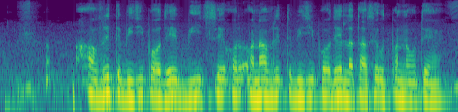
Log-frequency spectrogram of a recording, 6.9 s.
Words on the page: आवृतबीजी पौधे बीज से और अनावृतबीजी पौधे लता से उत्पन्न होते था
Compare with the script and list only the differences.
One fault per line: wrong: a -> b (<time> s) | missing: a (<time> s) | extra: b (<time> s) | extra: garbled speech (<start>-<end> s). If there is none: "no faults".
wrong: था -> है (6.4 s)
